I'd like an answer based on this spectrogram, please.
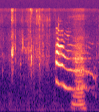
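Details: Village cat at feeding time, given sausage, corned beef and meatballs with rice, after being brought back from a night market; a single clear, drawn-out meow that slides downward, preceded by soft background clatter.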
